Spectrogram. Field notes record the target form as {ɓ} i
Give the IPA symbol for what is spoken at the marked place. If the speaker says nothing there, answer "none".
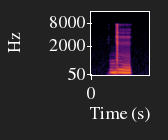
ɡ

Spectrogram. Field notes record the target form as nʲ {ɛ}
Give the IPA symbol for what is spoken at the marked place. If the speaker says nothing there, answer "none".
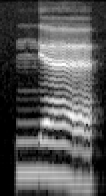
ɛ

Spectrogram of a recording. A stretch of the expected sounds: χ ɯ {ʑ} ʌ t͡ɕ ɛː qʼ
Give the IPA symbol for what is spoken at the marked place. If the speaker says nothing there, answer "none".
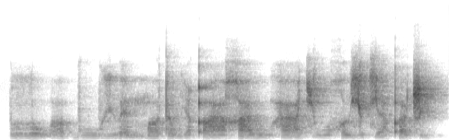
ʑ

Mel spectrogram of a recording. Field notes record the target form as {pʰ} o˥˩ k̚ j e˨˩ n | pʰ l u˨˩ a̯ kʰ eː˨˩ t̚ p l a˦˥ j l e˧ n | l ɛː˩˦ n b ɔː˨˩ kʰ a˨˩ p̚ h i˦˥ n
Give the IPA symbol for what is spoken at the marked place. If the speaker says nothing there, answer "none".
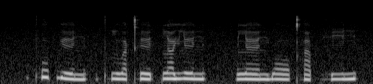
pʰ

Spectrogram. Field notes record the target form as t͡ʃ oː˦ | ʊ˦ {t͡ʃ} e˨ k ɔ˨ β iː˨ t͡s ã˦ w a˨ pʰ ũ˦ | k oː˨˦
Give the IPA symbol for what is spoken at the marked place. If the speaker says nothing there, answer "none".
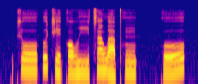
t͡ʃ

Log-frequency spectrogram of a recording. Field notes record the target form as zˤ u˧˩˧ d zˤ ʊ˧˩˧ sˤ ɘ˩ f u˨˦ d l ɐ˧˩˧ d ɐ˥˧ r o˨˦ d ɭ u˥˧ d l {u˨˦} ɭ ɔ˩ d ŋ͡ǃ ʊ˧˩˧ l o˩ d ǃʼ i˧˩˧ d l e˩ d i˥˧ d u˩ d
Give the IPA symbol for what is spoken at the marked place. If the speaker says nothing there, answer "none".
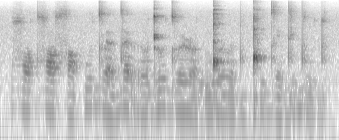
ʊ˨˦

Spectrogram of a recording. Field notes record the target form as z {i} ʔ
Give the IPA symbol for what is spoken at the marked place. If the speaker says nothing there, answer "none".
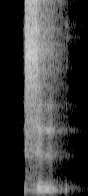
ɨ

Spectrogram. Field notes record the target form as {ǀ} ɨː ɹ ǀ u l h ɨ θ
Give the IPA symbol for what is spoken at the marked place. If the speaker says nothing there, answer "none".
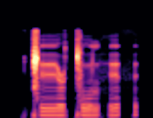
ǁ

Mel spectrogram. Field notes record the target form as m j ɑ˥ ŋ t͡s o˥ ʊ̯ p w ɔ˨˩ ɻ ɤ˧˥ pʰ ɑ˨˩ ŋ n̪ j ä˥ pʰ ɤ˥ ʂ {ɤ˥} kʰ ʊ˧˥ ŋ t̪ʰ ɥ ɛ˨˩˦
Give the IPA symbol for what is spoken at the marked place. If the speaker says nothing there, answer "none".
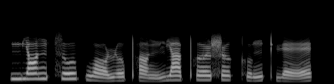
ɤ˥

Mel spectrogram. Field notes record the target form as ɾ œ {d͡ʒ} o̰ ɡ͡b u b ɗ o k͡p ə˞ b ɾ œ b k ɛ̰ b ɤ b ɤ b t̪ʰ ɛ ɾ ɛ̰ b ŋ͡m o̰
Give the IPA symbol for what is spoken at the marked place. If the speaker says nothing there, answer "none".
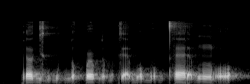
ɡʲ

